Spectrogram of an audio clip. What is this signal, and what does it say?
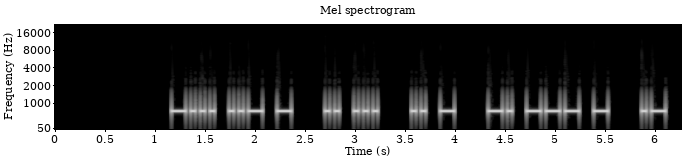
Morse code, heard as a keyed tone, about 25 wpm, 700 Hz. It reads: BUT IS IT NOT A
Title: Sentences from Top 1500 Words 25wpm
